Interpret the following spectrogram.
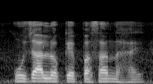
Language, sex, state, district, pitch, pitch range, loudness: Bhojpuri, male, Bihar, Muzaffarpur, 135 Hz, 130-140 Hz, -17 LUFS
